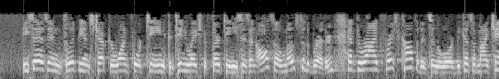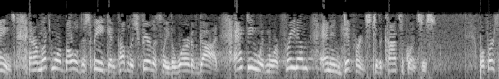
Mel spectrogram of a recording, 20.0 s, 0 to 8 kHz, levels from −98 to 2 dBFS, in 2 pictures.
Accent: American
